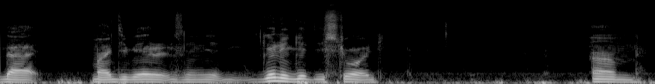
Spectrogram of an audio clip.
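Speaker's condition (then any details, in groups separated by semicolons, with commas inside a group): Cerebral palsy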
